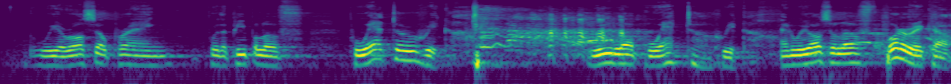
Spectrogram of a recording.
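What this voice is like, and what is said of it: Trump doing a put-on accent. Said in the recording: “Trump's accent work”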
